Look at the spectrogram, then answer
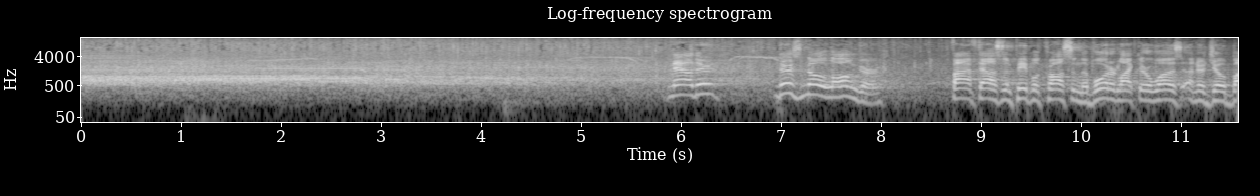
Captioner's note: cheers and applause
